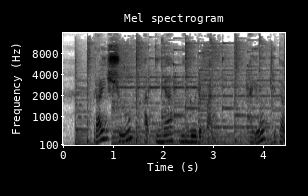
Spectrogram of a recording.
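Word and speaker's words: 来週: Jepangnya adalah mata raishuu pengucapan uh dibaca panjang raishuu artinya minggu depan Ayo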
